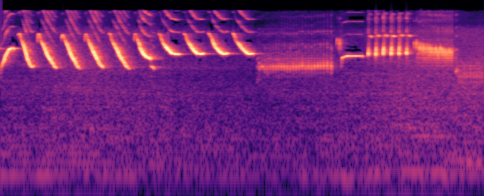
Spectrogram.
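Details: Belgian canary song: a row of loud, evenly spaced falling sweeps, then a low buzzy roll, a short whistled note and a high rattling trill.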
